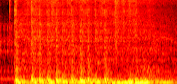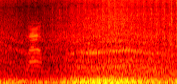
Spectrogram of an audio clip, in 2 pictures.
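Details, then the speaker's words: Custom-built air-cooled VW Baja Bug ("Dust Buggy") starting after the owner checked the oil and reseated the plug wires in the distributor cap over a suspected arcing boot; catches quickly into a strong, even low rumble, no rattle or stumble; a normal start. "she sounds strong."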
